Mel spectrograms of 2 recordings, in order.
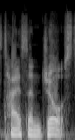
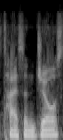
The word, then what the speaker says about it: Tyson Jost: And actually, that's Tyson Jost. I know during the regular season, I mispronounced his name many times, but his name is Tyson Jost, and again, that's the regular season scoring leader for BC Major Midget League.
